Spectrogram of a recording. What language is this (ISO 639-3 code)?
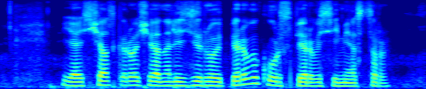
rus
